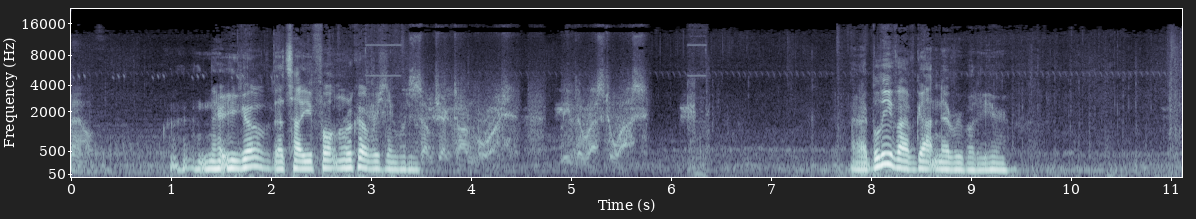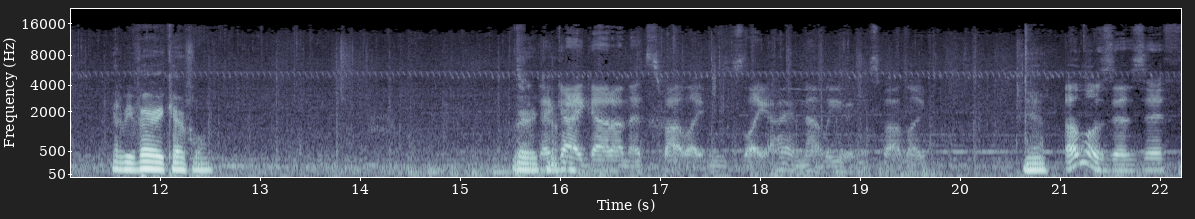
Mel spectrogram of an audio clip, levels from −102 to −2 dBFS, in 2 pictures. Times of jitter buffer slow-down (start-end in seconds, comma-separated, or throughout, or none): none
